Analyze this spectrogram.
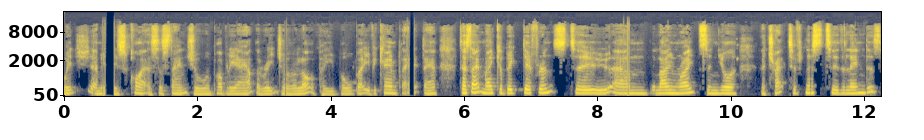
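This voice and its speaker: A man with a fairly high pitch and a dark, mellow tone, somewhat breathy, at a moderate pace with ordinary pitch variation, in a dry, close sound with no echo. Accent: British. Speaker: podcast host. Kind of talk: podcast interview. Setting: podcast.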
